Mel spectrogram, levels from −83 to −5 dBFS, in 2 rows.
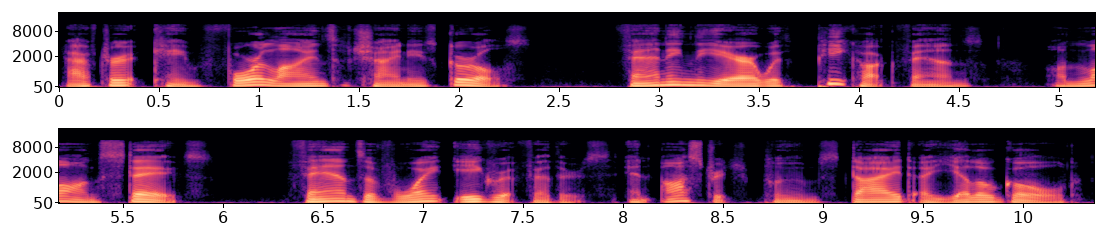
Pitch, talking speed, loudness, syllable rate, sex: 110 Hz, 170 wpm, -21 LUFS, 4.7 syllables/s, male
